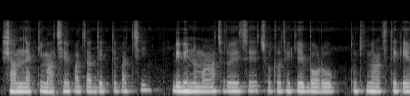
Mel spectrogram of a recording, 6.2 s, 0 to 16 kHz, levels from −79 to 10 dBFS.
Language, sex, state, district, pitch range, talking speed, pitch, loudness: Bengali, male, Odisha, Khordha, 125-130 Hz, 135 wpm, 130 Hz, -17 LUFS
